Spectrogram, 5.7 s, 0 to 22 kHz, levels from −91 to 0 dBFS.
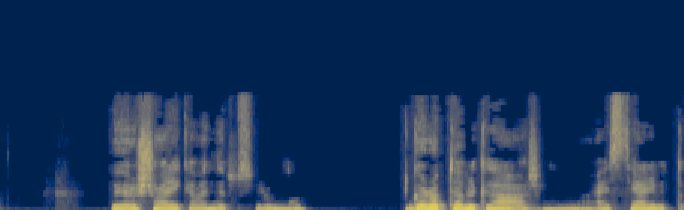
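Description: Listening closely to this short speech recording, nothing stood out as a technical problem at any point.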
